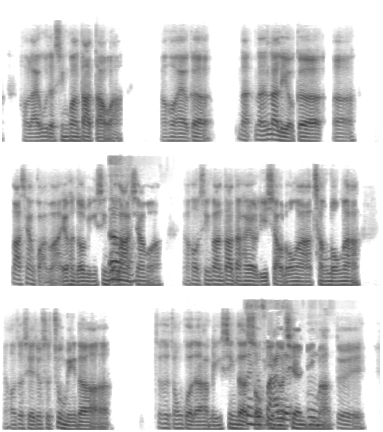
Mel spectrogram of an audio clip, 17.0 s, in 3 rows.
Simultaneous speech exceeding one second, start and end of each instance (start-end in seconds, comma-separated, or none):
15.0-16.4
